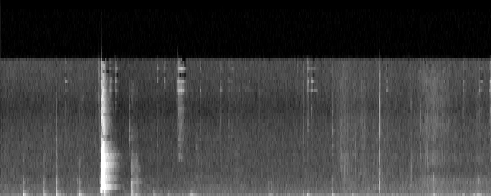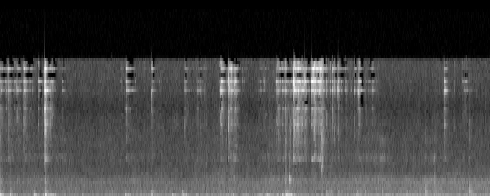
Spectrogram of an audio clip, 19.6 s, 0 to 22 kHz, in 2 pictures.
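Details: A 9-week-old female Corgi puppy playing with new toys gives a single sharp, high bark amid soft clicks and rustling.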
